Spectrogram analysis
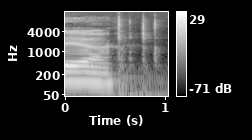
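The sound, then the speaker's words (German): Loud clacking of a computer keyboard, a few sharp, crisp keystrokes tapping out just after a brief voiced tone. “Na, ich find's auch geil, wie deine Tastatur so richtig schön klackert”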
